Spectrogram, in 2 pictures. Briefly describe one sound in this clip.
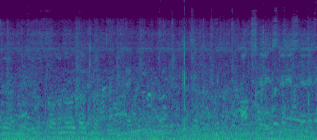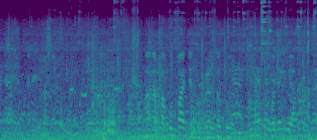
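A crowd of men and women chatters in the background outdoors.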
